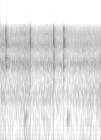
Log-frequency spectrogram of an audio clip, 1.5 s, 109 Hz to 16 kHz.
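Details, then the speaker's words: Western Digital 80 GB IDE hard drive, powered while opened with its movement being suppressed: four sharp, high clicks in under two seconds over a faint spin-up hiss as the head arm snaps back and forth; click of death. "as you can see it's spinning up and down and it's clicking the same oh crap doesn't like that I'm suppressing its movement"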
